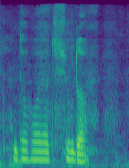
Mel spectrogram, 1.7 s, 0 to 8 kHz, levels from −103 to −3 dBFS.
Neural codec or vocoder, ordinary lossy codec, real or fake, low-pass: codec, 44.1 kHz, 7.8 kbps, DAC; AAC, 48 kbps; fake; 7.2 kHz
